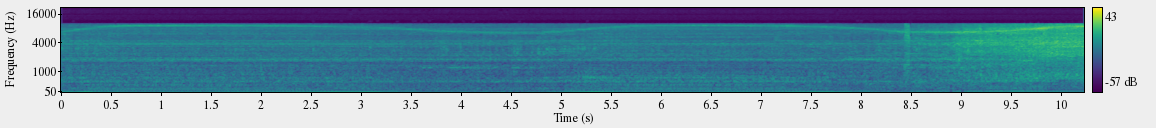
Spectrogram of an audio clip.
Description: '87 Fiero GT, has a really rough idle when I first start it each day. Tried to get a shot of the tach, may be too dark, but it goes from about 1100 to 550.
